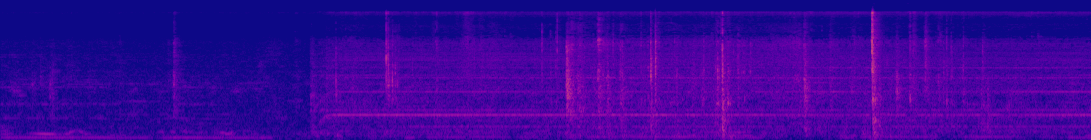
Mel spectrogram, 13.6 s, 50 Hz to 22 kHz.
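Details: Lexmark X364dn printer: quiet, then rough grinding with irregular clicks and rattles on start; replacing fuser and main drive assembly did not help, replacing duplex assembly solved it.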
